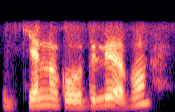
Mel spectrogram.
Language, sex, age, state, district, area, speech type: Odia, male, 45-60, Odisha, Nuapada, urban, conversation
